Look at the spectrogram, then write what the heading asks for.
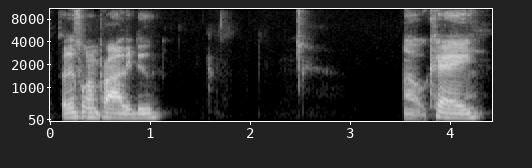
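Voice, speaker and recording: A man's voice: mid-range voice, flat delivery, slow, darkish tone. A man in his thirties from Memphis with a Southern accent, chatting loosely on a livestream, greeting viewers and repeating himself as he talks. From Memphis, Tennessee. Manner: loose, repetitive, greets viewers and urges subscribing. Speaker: livestream host and French teacher. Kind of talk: casual livestream chat.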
